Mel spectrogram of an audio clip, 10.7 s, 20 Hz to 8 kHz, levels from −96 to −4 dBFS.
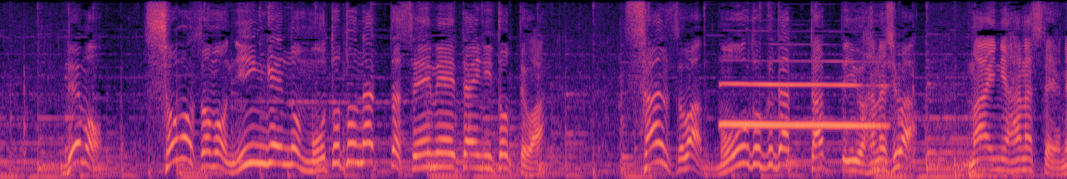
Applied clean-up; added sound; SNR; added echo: none; Wind instrument, woodwind instrument; -2 dB; none.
